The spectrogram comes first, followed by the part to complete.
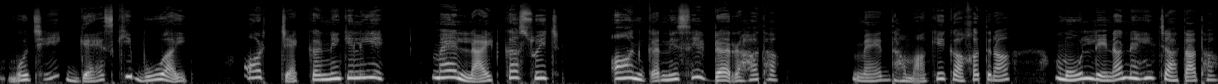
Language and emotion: Urdu, fearful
